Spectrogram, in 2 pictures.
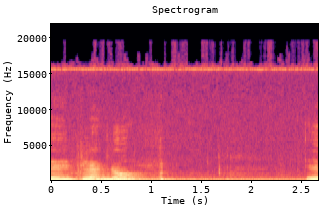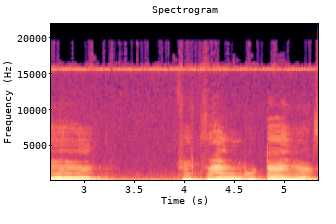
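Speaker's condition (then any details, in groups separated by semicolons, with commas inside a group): Cerebral palsy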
